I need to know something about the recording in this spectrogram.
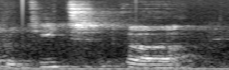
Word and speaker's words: petite: Other words which might sound very similar, petite, will have a T that's always pronounced, even when this type of T is not.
